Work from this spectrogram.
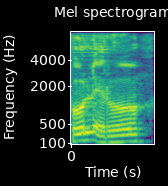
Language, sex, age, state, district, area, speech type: Nepali, male, 30-45, West Bengal, Jalpaiguri, rural, spontaneous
